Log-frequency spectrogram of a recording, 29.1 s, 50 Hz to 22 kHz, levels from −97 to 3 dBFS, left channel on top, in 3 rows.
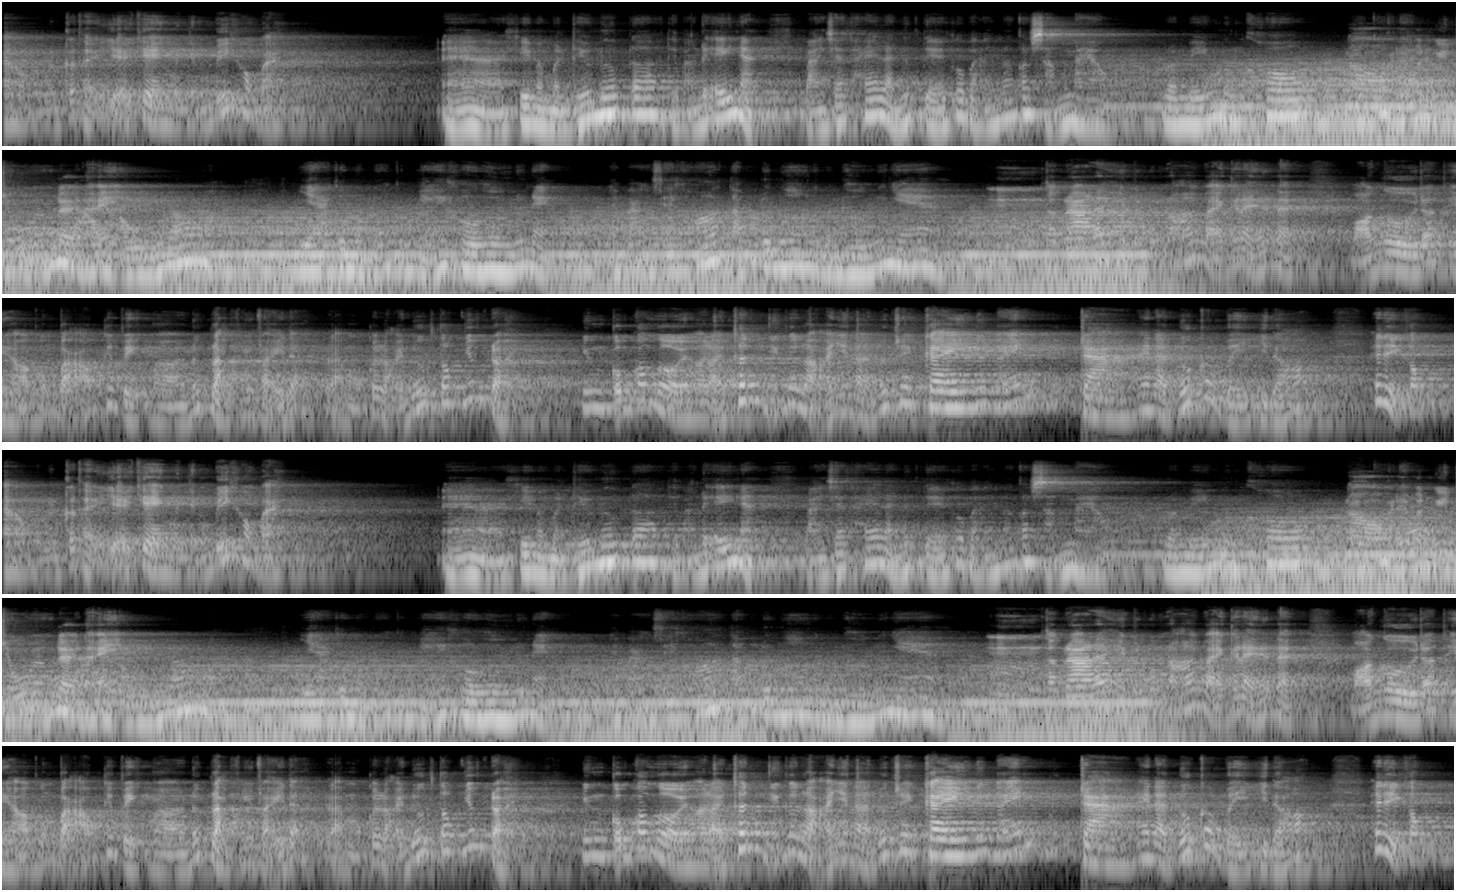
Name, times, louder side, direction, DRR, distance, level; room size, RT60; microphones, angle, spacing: voice 1, 0.0-1.9 9.0-10.5 16.2-28.9, right 2 dB, 15° right, 3 dB, 0.6 m, -28 dB
voice 2, 2.9-5.1 5.3-7.4 7.7-8.7 9.0-11.2 11.6-13.4 13.7-16.0, left 2 dB, 30° left, 6 dB, 0.4 m, -26 dB
sound 1, 7.3-17.3, left 2 dB, 80° left, 0.9 m, -28 dB
17.0 x 13.0 x 2.7 m, 2.9 s
head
